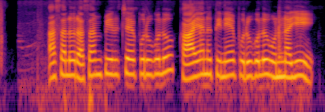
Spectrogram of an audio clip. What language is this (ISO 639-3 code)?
tel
